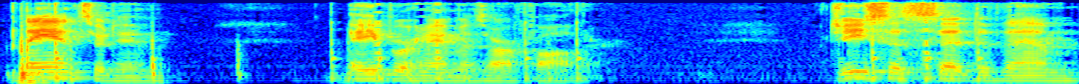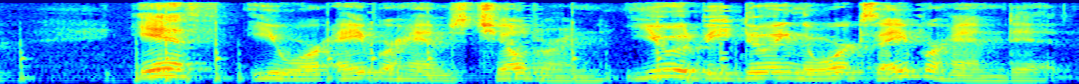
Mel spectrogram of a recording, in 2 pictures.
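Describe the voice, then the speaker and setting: A man reading scripture aloud in a solemn style, with deliberate, emphatic phrasing and a dull, lo-fi sound. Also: mid-range voice, expressive, background noise. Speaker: scripture reader.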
